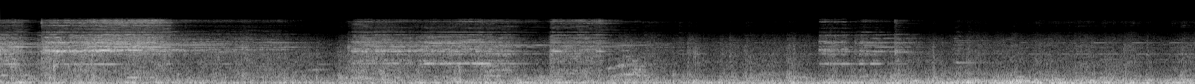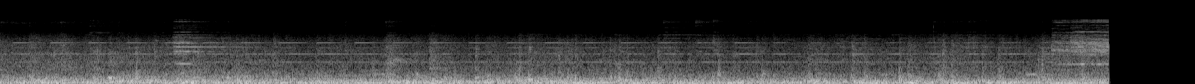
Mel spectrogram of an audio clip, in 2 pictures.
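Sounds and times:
high wheel squeals: 0.0 - 6.5
train wheels rumbling on rails: 0.0 - 23.0.

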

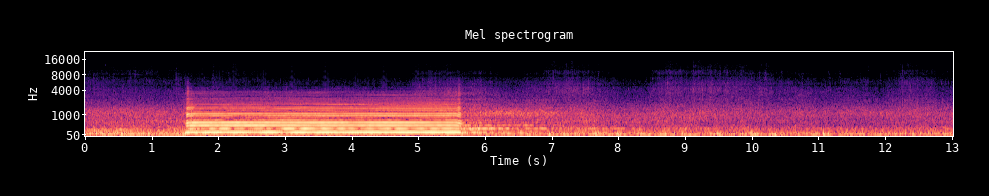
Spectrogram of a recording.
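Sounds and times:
water noise: 0.0 - 13.0
wind: 0.0 - 13.0
ship's horn blast: 1.4 - 9.2.

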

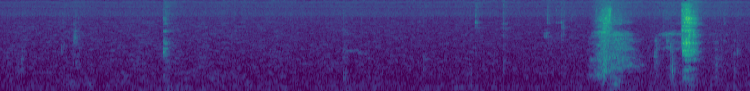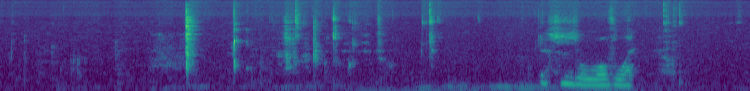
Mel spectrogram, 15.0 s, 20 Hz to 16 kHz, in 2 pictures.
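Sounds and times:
mouth clicks and smacks: 7.6 - 12.0.

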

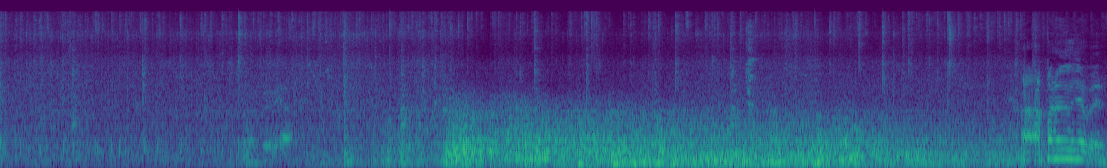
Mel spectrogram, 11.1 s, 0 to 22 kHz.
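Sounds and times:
thunder rumbling: 3.6 - 11.0.

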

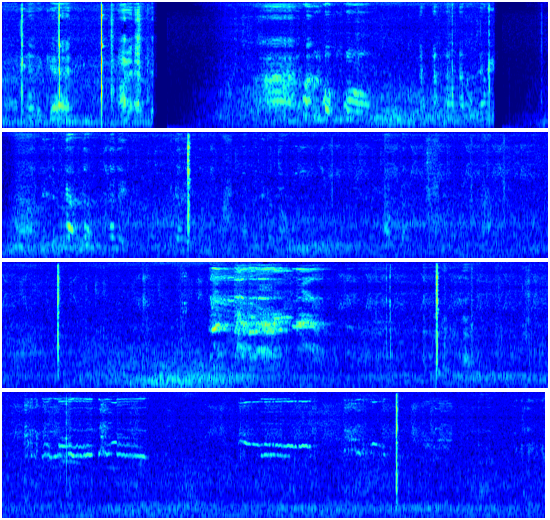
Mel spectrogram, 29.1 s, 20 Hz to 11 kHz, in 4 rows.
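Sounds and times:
sharp clicks: 0.2 - 1.6, 27.0 - 27.2
bird calls: 7.6 - 29.0.

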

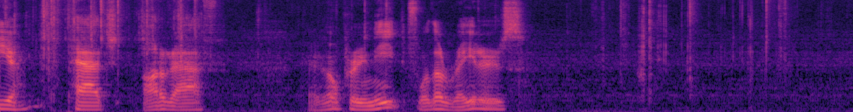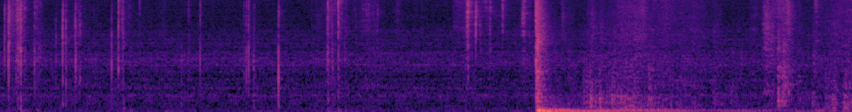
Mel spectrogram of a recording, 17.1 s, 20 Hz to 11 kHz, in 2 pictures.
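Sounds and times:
plastic sleeves crinkling: 0.0 - 2.2, 5.8 - 13.9
low thump: 13.9 - 15.6.

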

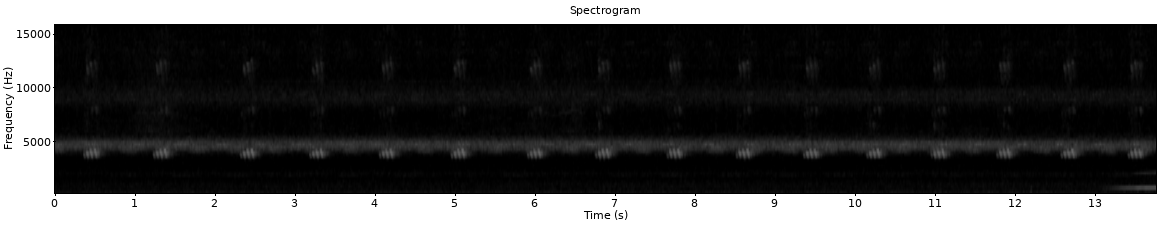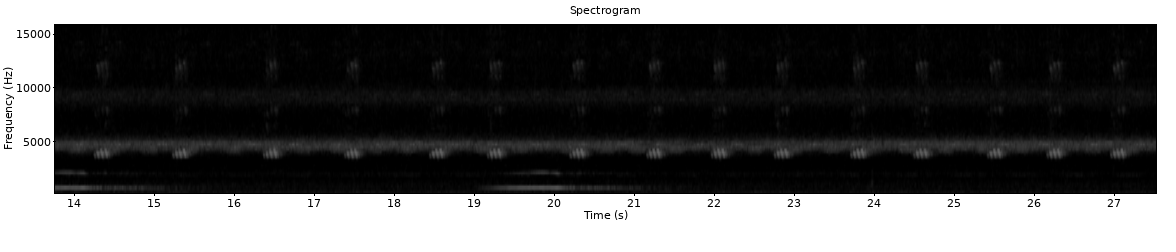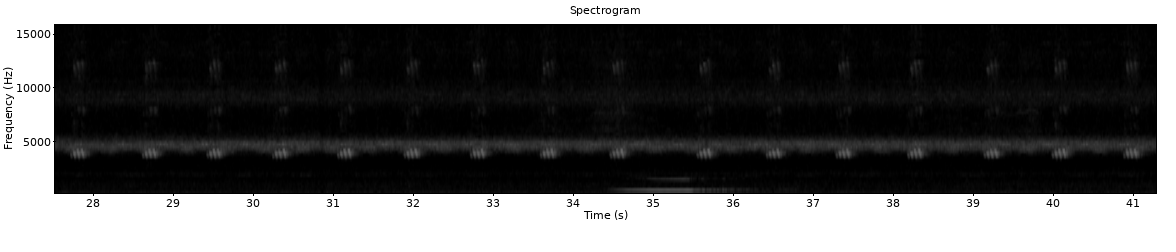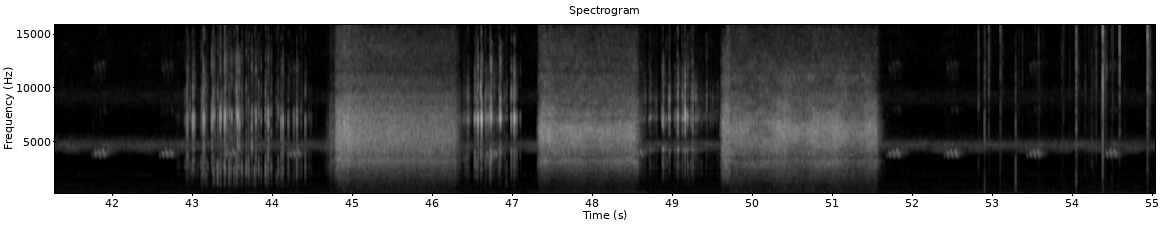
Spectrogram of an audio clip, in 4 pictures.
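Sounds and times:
cricket chirping: 0.0 - 55.0
bursts of hissing noise: 42.8 - 51.7.

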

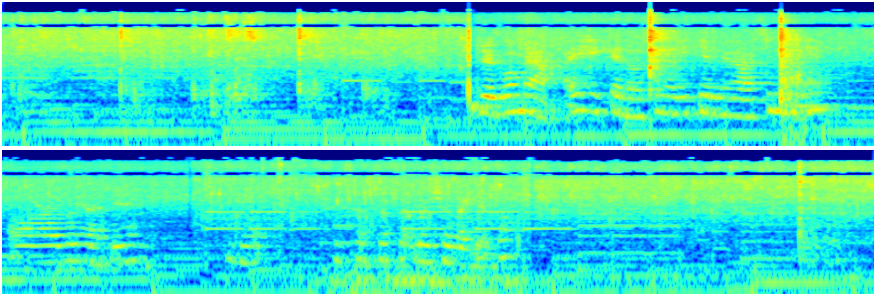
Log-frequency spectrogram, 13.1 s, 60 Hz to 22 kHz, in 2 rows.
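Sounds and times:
onions sizzling in oil: 0.0 - 13.0
person talking: 3.5 - 10.6.

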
